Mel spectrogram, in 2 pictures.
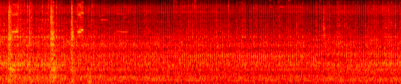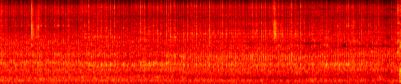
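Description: Tractor engine idling steadily, with a few sharp metallic clicks and clinks as the cultivator's hitch pins and lower links are worked into place on the three-point linkage.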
